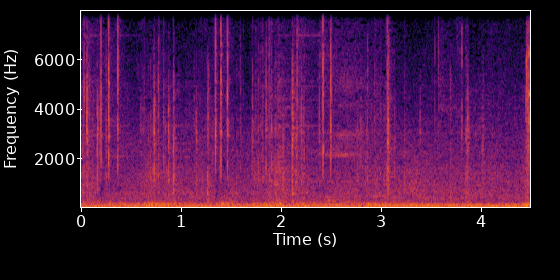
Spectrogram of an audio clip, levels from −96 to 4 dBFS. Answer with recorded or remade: recorded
